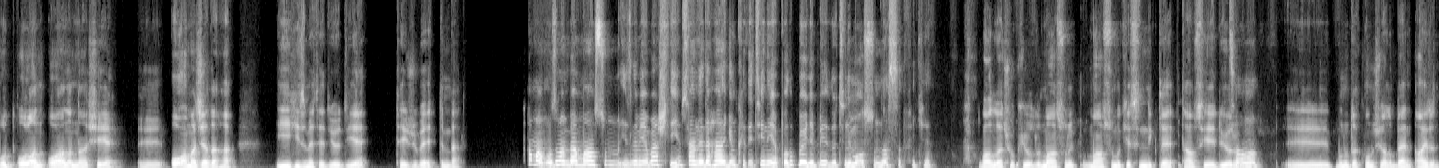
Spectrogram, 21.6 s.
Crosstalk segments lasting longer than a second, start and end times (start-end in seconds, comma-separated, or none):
none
